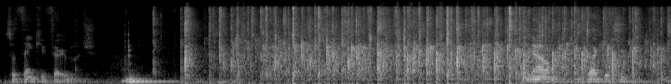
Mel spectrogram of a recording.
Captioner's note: audience applauding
